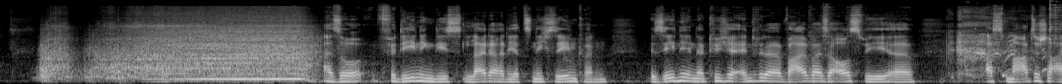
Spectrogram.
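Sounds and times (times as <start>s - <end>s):
blender mixing cashew hollandaise: 0.3s - 3.2s
speech: 3.3s - 10.6s
laughter: 9.5s - 10.6s.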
